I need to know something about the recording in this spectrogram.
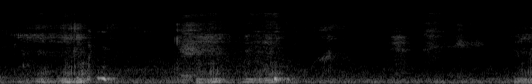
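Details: Sleeping Pitbull, dreaming: rough snoring breaths with snorts and faint whistling, small whimpers between; snoring.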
